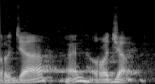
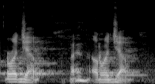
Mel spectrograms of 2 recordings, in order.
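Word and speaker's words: رجب: masuk ke dalam bulan Rajab itulah bulan Rajab Jangan sebut Raja sebut Rajab saya pun tak paham kenapa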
